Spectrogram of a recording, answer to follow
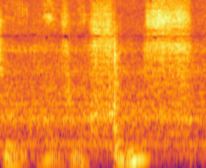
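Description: Mostly speech: a man's voice trailing off and then a short 'okay', over a faint steady hum and background hiss.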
